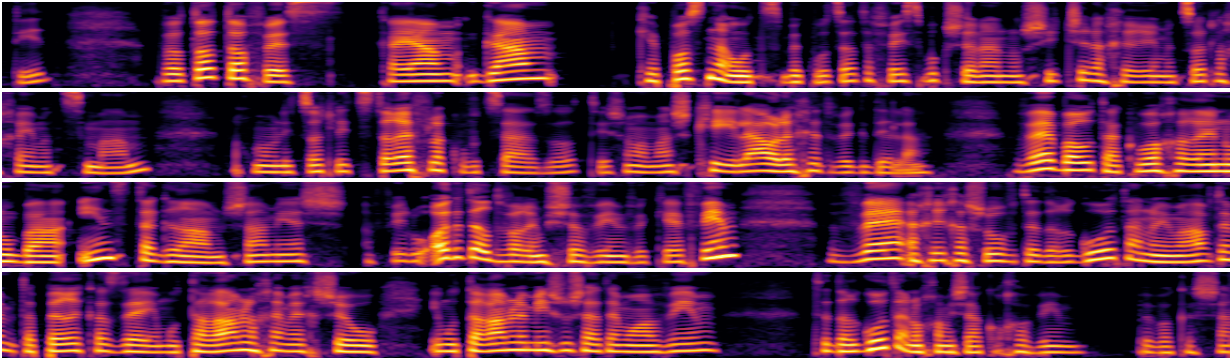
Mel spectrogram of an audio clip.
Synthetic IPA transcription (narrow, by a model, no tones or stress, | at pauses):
tid̪ | veot̪o̞to̞fe̞s | kajamɡam | ke̞po̞st̪naut͡sbe̞kvut͡sathafejsbukʃe̞lanuʃit̪ʃe̞laχeʁimet͡so̞tlaχaimat͡smam | naχumamlit͡so̞tleit͡st̪aʁe̞flakvut͡saːzo̞t̪jeʃamːamaʃkʰeilao̞le̞χetveɡd̪e̞lʔa̰ | ve̞baut̪akvuaχaʁe̞jnubaʔinst̪aɡʁamʃamjeʃafiluʔo̞d̪jo̞t̪e̞ʁdvaʁimʃavimve̞kefimve̞a̰χiχaʃuvt̪ed̪aʁɡuotanuimaavt̪emet̪ape̞ʁekaze̞imutaʁamlaχe̞me̞χʃeu | imutaʁamle̞miʃ̬uʃeate̞mo̞avim | t̪ed̪ɐʁɡuot̪anuχamiʃako̞χavim | be̞vakaʃa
